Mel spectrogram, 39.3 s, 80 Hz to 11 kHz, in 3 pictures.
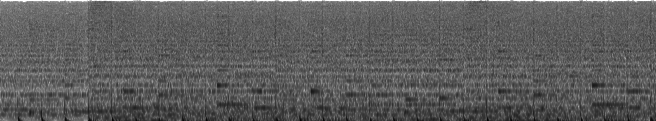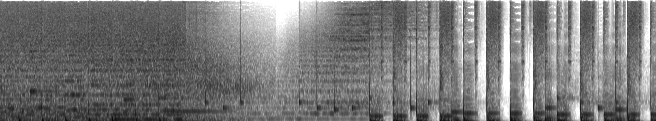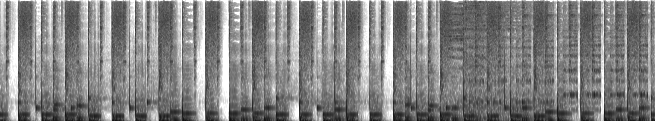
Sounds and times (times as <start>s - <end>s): Electronic dance music: 0.0s - 39.3s.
